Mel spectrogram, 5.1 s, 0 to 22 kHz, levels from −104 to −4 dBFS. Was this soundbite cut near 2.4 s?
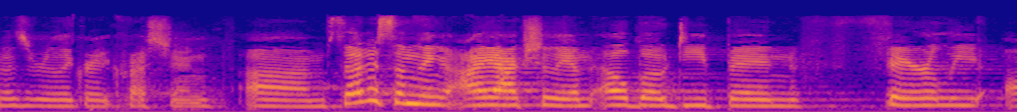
no; 1 cut; at 1.1 s

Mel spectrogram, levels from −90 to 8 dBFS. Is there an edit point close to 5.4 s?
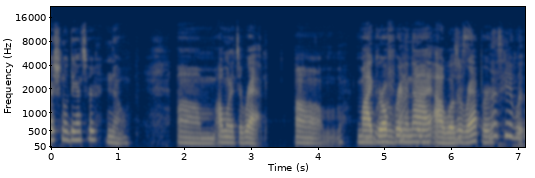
no; 1 cut; at 3.5 s

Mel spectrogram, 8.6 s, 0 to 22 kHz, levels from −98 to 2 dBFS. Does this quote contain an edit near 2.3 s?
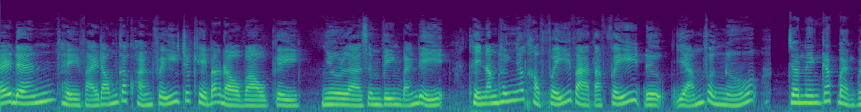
no; 1 cut; at 7.7 s

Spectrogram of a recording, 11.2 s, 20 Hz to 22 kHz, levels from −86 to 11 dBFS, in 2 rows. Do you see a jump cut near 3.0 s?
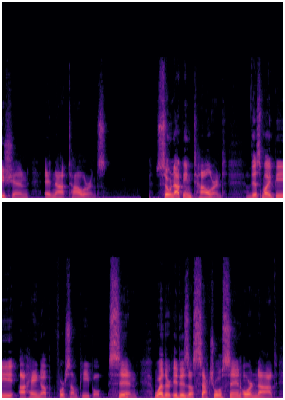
no; 2 cuts; at 4.9 s, 7.7 s

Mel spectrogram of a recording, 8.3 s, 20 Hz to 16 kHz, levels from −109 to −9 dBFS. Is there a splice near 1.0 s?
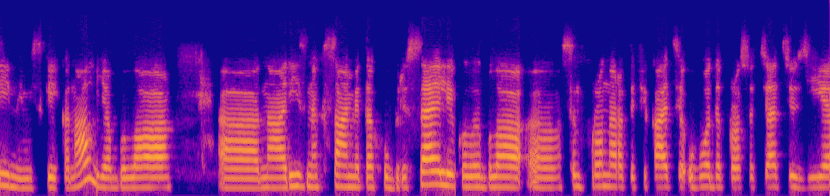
yes; 2 cuts; at 1.0 s, 4.6 s

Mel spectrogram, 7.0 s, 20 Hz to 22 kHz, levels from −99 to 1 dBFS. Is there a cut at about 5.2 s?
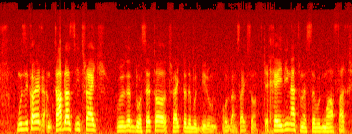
yes; 1 cut; at 5.2 s

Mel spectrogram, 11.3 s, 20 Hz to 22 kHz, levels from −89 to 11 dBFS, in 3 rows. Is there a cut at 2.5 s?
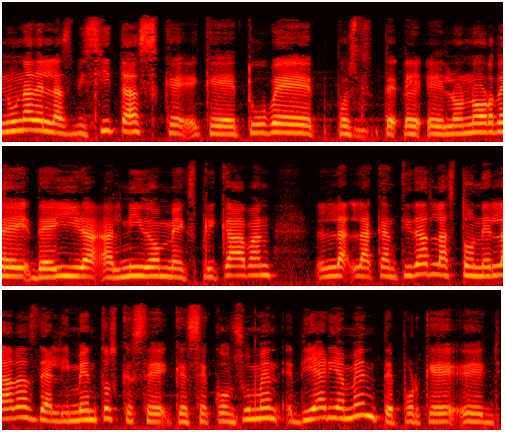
no; 0 cuts

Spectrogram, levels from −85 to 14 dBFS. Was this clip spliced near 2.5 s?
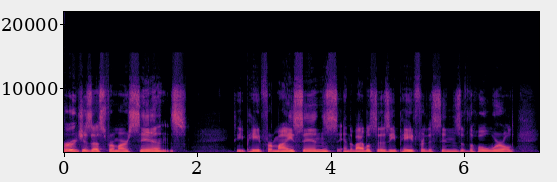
yes; 1 cut; at 2.5 s

